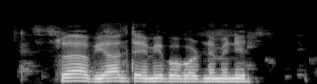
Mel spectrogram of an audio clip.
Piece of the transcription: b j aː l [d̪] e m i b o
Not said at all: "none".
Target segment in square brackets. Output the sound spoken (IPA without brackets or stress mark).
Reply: t̪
